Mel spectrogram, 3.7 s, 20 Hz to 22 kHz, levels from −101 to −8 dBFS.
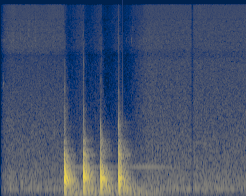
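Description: A recording of everyday sounds with two kinds of fault. Gain pumping runs throughout, most likely from input gain set far too high with a fast limiter clamping each loud sound. The gain swings by around 20 dB, squashing the level differences. Short concealed packet loss occurs at 1.82–1.86 s and 2.86–2.90 s, where about 20 ms of audio failed to arrive and the receiver extended the preceding sound to bridge the hole before blending back, leaving a brief smear or wobble at each point.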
